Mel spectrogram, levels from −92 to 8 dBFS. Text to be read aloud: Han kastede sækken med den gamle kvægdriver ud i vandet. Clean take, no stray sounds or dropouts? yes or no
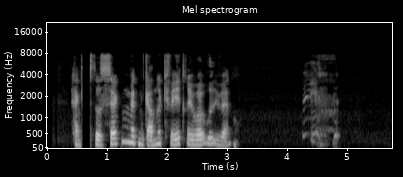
no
